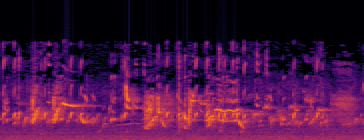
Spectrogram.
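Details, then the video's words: Trained goldfinch singing a rapid, jangling twitter of high chirps, short whistled glints and buzzy fragments, the phrases pouring out with hardly a pause, used to stimulate other songbirds. "in the wild goldfinches chirp to stimulate songbirds"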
